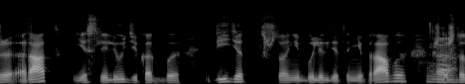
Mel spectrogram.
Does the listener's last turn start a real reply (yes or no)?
no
